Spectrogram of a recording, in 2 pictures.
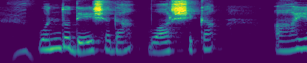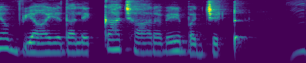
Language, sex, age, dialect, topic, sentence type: Kannada, female, 41-45, Mysore Kannada, banking, statement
